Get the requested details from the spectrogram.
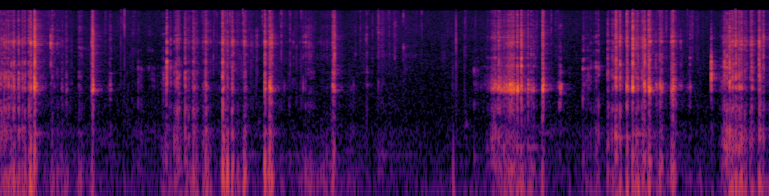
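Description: A knife blade shaves thin curls off the face of a peach-colored, dry, solid rectangular bar of soap held in the hand; the soap is one of the Duru, BioMio, Fax or Svoboda brands. Dry, crisp scraping and crunching strokes come in quick bursts with brief pauses. The carving has a bright, gritty edge and each stroke dies away almost instantly.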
